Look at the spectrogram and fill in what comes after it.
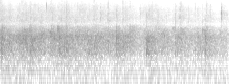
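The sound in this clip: An audience claps to welcome a guest speaker, a dense, steady wash of applause that holds at an even level for the whole stretch.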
